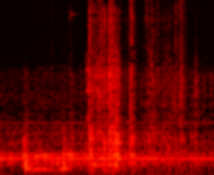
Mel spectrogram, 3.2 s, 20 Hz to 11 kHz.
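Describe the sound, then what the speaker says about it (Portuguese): A domestic sewing machine stitching fabric for a small 2-in-1 mini backpack, running in short bursts of rapid mechanical clatter with brief pauses and some handling rustle between runs. "coloco essa parte pra dentro da máquina. E agora eu começo a costurar do meio pra cá"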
